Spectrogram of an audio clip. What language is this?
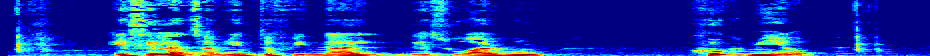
Spanish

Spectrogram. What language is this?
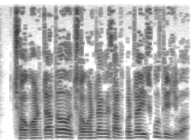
Odia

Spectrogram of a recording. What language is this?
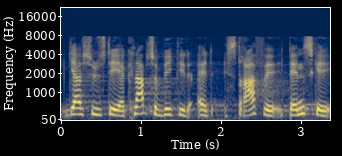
Danish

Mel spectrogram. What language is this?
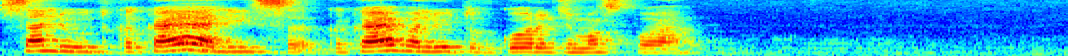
Russian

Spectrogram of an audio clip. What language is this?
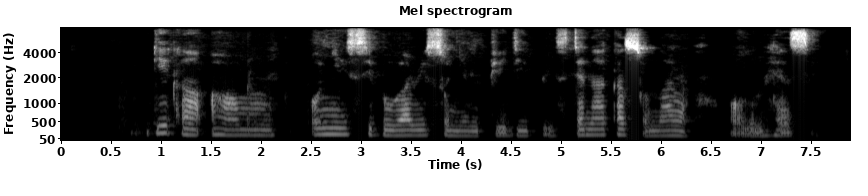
Igbo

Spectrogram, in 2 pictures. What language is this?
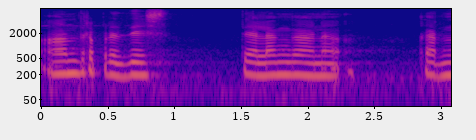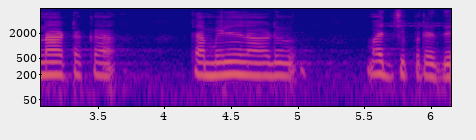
Telugu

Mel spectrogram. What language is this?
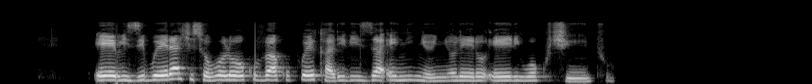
Ganda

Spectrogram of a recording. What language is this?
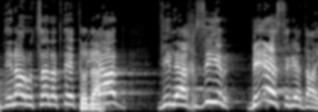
Hebrew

